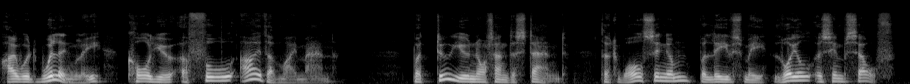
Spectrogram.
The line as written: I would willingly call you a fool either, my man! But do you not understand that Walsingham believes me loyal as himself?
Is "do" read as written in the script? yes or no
yes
